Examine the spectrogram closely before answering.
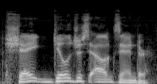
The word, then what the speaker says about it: Shai Gilgeous-Alexander: How do you pronounce his last name? For sure. Shai Gilgeous-Alexander.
